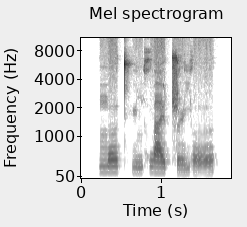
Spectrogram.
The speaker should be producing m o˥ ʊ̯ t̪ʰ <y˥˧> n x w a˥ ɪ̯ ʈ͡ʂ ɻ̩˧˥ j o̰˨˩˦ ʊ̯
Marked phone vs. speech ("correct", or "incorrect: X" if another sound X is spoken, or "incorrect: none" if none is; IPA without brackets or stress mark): incorrect: y˧˥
